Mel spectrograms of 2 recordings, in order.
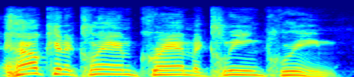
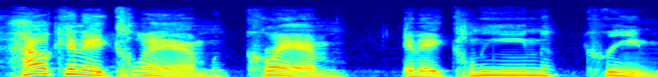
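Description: First: It is said fast. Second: It is said slowly.

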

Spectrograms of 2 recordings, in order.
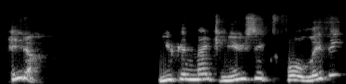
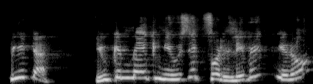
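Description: First: It is said in his plain accent. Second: It is said in an Indian accent.

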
